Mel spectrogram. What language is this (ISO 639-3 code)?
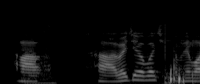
guj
